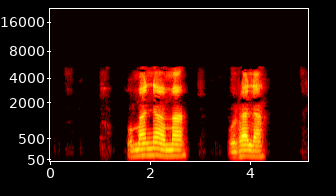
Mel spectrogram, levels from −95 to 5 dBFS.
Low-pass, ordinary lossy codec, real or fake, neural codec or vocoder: 5.4 kHz; MP3, 32 kbps; real; none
